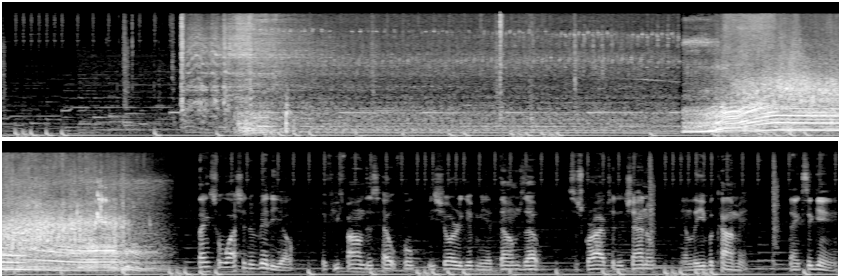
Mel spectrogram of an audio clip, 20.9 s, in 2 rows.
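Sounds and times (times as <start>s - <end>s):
car engine starting and idling: 2.0s - 12.7s
engine revving loudly: 2.3s - 12.6s
tyres squealing: 4.4s - 12.6s.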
